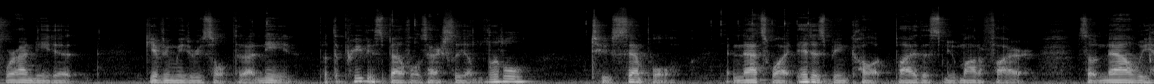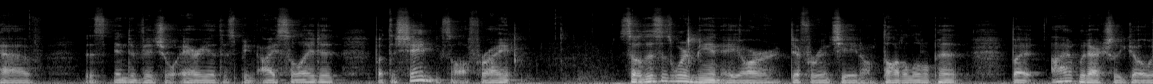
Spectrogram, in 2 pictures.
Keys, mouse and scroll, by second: 2.5 click, 3.9 ctrl+shift+b, 5.8 shift+click, 7.1 shift+click, 7.4 shift+double click, 7.7 shift+click, 7.9 shift+double click, 11.3 shift+scroll down 2, 11.6 shift+middle click, 16.8 shift+double middle click, 17.1 scroll down 2, 17.4 middle click, 18.4 q.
